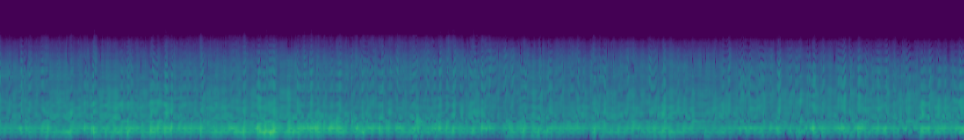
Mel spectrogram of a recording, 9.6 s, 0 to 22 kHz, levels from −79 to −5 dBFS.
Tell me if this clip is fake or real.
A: fake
